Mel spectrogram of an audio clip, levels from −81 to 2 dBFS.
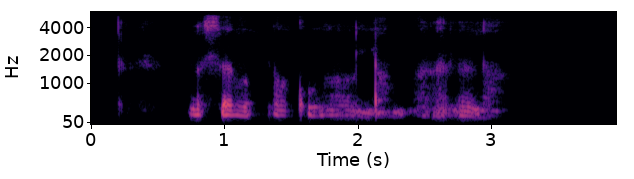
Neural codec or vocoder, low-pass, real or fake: codec, 32 kHz, 1.9 kbps, SNAC; 5.4 kHz; fake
